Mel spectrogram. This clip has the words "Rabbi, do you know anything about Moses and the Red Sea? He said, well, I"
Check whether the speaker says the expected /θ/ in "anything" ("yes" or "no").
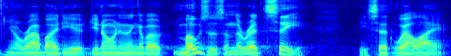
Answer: yes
